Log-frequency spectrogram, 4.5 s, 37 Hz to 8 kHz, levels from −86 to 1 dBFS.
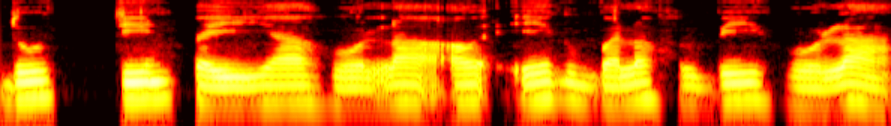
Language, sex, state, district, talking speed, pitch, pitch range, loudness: Bhojpuri, male, Uttar Pradesh, Varanasi, 120 wpm, 110 Hz, 105-120 Hz, -15 LUFS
